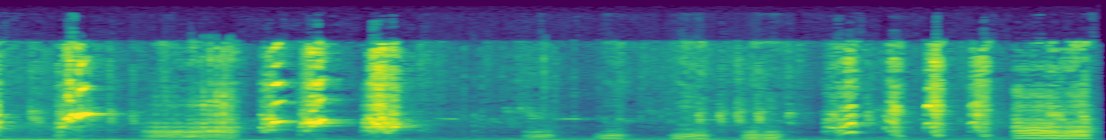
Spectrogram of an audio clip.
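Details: Song of a Javan myna, used as a morning training recording for young birds: bright whistled notes and scratchy bursts early on, then a run of short rasping, chattering notes.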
